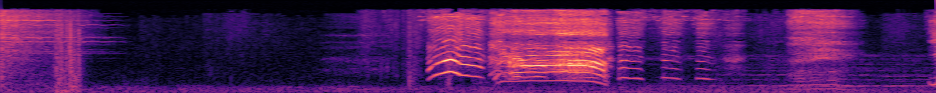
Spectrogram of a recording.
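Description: In a Hindi-dubbed fantasy film scene, a person screams in fright at a skeleton: a short yelp, then a loud sustained scream, followed by several shorter gasping cries and faint background sound.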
